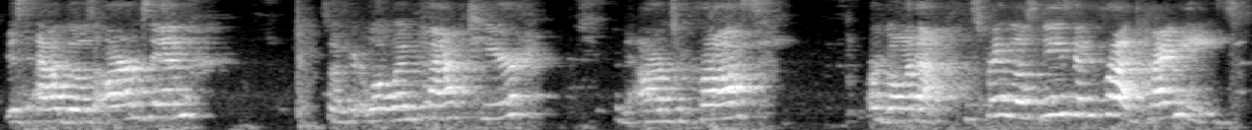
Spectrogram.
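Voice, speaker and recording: High-voiced woman fitness coach in an echoey room. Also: measured pace. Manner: encouraging, energetic, directive. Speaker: fitness coach leading a warm-up. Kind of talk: group workout instruction, clipped cues and countdowns. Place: echoey indoor room, heard from a distance. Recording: very echoey room, distant mic, faint noise.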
